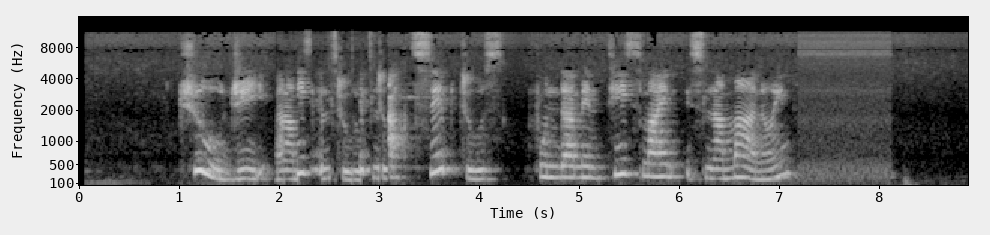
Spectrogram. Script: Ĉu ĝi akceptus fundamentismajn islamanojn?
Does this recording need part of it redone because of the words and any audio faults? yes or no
yes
